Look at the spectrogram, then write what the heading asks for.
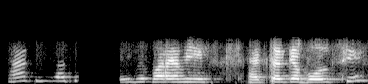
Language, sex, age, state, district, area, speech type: Bengali, female, 18-30, West Bengal, Malda, urban, conversation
